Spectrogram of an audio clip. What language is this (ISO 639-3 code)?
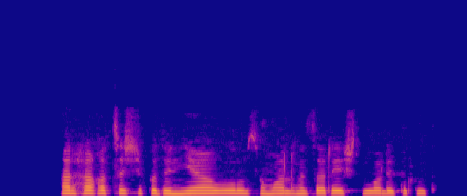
pus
